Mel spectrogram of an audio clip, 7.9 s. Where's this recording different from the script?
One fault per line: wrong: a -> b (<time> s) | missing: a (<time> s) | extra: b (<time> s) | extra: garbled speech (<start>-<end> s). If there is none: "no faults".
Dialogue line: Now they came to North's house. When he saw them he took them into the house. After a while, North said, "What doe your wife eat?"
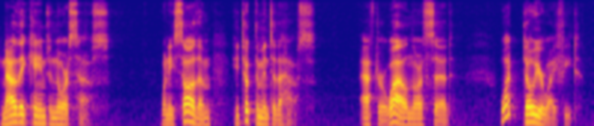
no faults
